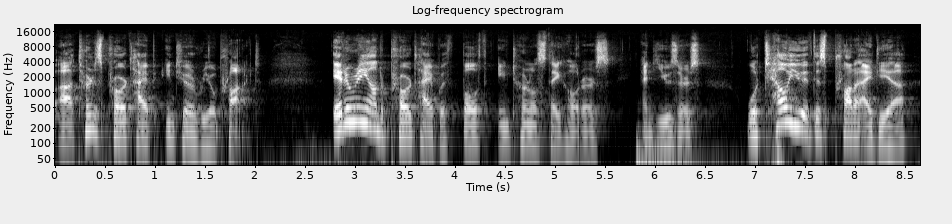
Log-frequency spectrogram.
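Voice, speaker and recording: A man hosts a how-to tutorial with a medium-pitched voice. He talks conversationally as he explains each step on screen. He often tags his points with a quick check-in to the listener. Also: fairly bright tone. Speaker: tutorial host. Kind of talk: casual screen-share software tutorial.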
